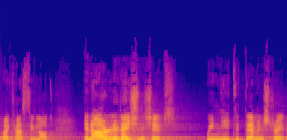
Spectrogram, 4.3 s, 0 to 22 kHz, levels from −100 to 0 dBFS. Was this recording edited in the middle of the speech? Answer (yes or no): no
